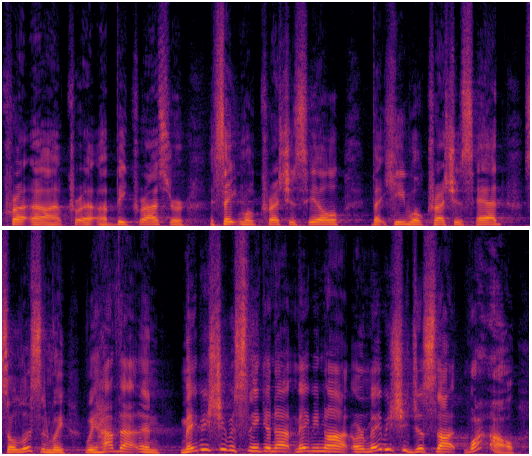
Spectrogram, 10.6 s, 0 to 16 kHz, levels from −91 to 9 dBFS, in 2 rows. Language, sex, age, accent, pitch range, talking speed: English, male, 50-69, American, 150-220 Hz, 200 wpm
